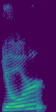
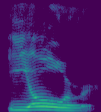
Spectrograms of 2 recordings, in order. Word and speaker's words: your: you How are you cuando le agregamos una r y lo hacemos your pronunciamos solamente la o y la r your How was your day o también podemos pronunciar i o u yor pero en este caso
